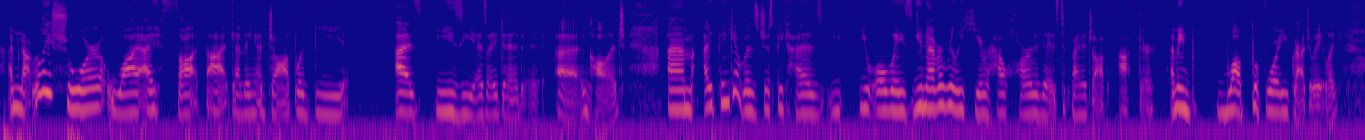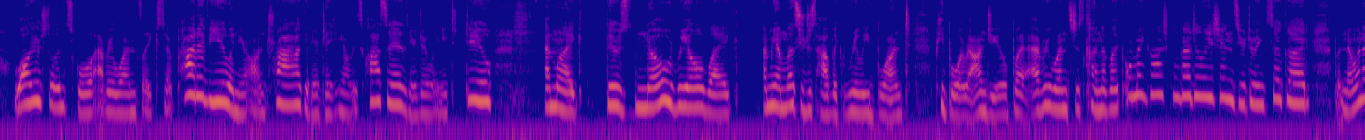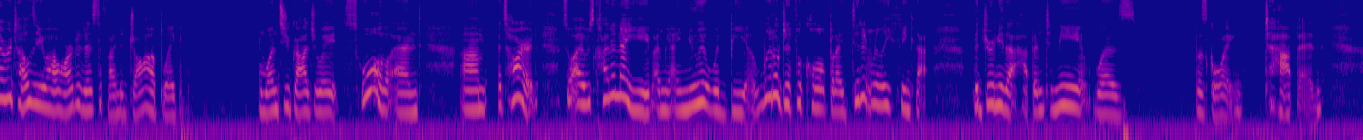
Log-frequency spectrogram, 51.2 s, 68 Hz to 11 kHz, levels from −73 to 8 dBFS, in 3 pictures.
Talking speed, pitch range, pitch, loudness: 195 wpm, 170-245 Hz, 200 Hz, -37 LUFS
